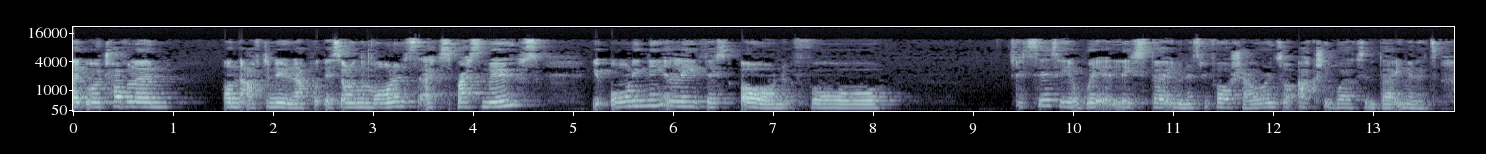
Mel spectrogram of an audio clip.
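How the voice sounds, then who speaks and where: Here a woman speaks with a British accent at a moderate pace. Her pitch is medium with ordinary variation. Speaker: lifestyle vlogger. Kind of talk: casual vlog talk to camera. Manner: chatty, filler-heavy.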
